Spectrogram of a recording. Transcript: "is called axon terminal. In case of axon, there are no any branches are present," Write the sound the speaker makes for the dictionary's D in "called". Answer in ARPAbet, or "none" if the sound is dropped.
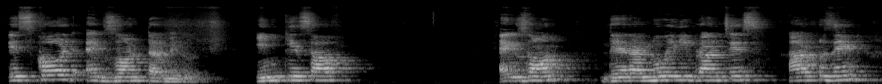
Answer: D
